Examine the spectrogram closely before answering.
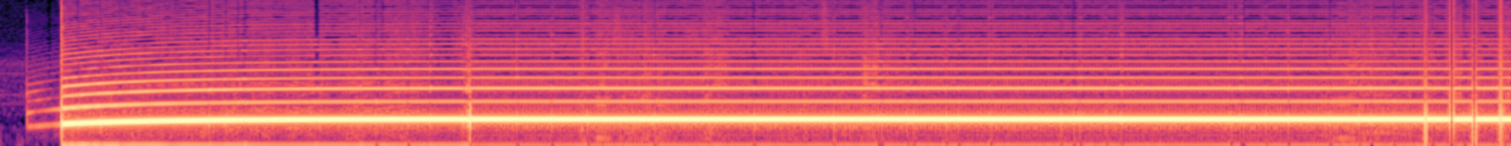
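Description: A loud, steady electronic tone plays.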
